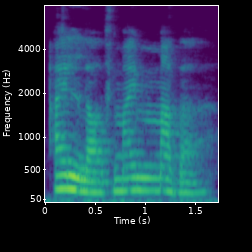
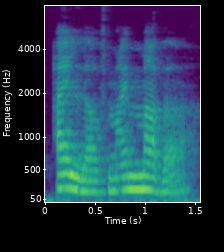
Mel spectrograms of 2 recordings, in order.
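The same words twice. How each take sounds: No difference in how they are said.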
